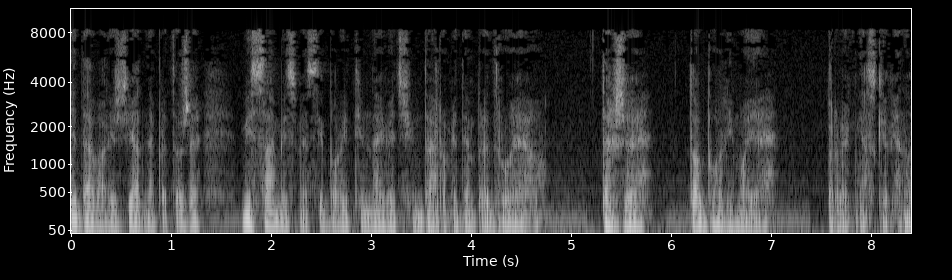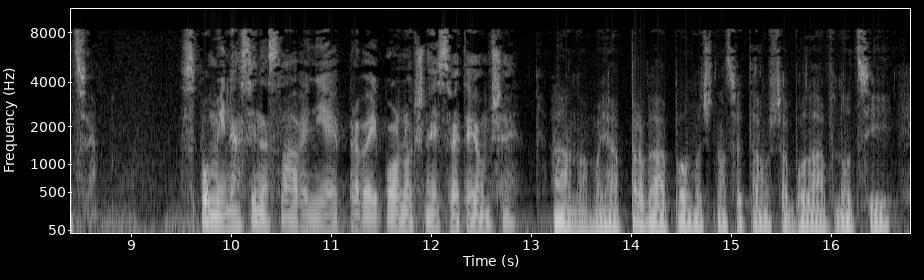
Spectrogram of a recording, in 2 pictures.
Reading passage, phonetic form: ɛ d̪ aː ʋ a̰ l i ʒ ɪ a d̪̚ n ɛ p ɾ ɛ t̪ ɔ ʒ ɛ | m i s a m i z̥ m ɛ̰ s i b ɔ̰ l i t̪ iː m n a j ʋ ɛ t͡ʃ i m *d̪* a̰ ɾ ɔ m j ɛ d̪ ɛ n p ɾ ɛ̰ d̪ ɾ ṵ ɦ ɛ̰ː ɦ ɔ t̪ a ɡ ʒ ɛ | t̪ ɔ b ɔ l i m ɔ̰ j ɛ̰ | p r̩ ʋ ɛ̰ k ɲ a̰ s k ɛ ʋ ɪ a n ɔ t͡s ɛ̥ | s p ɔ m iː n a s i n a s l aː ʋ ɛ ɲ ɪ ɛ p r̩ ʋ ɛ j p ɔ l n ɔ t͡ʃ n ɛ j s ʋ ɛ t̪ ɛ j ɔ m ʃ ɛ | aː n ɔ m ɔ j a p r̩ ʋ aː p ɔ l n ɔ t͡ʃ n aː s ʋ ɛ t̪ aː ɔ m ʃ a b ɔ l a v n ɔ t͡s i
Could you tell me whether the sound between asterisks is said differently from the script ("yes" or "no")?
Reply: no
